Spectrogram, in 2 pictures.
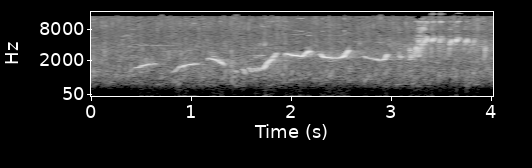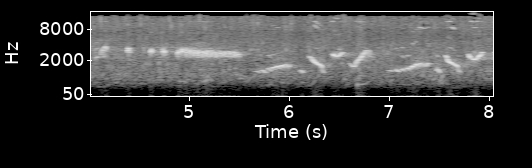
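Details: White-rumped shama song used as a lure and as a training aid for non-singing birds, over nature sounds and trickling water. Rising whistled slurs are joined by a sustained, buzzy, high trill, then more quick upswept whistles.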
